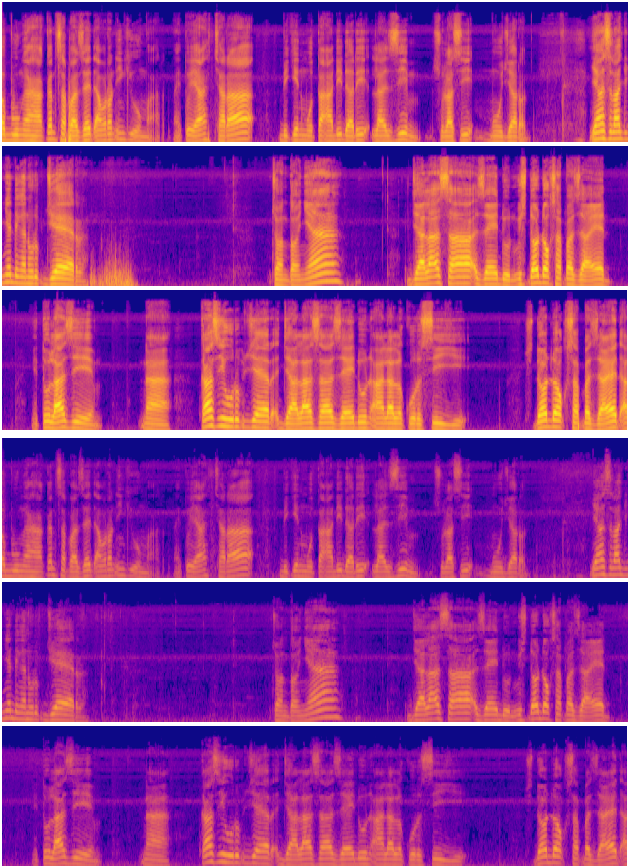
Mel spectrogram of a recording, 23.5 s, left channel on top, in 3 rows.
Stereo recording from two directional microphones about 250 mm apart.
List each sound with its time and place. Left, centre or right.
0.0 s speech: left
11.2 s speech: left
